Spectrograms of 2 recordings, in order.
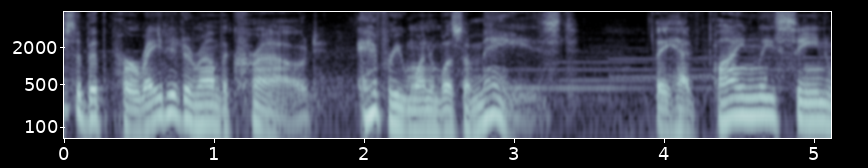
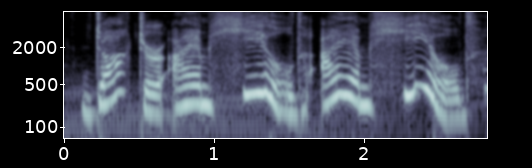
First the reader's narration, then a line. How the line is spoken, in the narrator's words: cried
